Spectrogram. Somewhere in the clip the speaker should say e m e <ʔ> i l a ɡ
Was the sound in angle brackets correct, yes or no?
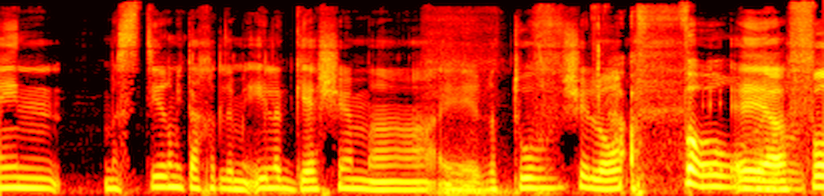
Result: yes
